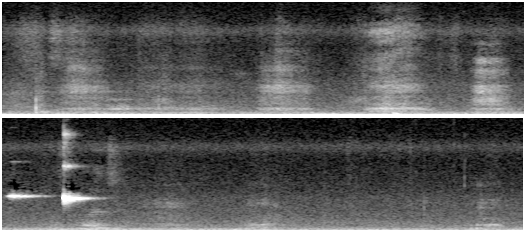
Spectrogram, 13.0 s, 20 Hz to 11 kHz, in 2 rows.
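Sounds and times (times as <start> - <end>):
faint breathy noises: 0.1 - 6.5, 8.2 - 10.2, 12.3 - 13.0
phone beeps: 6.6 - 7.6.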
